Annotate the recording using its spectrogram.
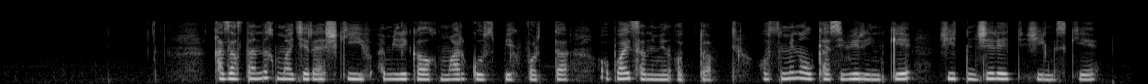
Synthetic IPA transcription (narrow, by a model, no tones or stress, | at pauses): qʰɑzɑqst̪ɑnd̪əqmɑd̪iɾæʃkʲijefɑme̞ɾijkɑlˠəqmɑrkosb̥e̞kfo̞rt̪ːəʊpɑjsɑnəme̞nʊt̪ːəwo̞səme̞nwolˠkʲʰæsɪβiɾiŋkʲːe̞ | ʒ̥e̞t̪ɪnʃɪɾe̞t̪ʒ̥e̞ŋɪskʲe̞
